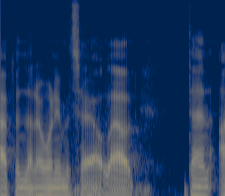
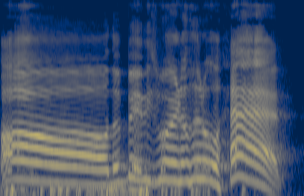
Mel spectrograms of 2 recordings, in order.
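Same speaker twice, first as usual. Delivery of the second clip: very high, loud, cooing character voice. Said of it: "I'm like".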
